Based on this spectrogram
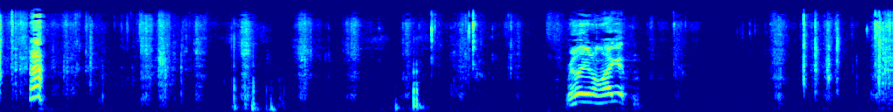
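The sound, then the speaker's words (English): Crunchy, crispy cheese snacks being chewed, with scattered crisp bites and crackles, broken up by brief bits of conversation and a short drawn-out vocal exclamation. “They're crunchy, crispy.”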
